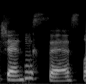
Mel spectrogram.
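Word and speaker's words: Genasis: It's spelled Genesis, like with an A. So whenever I look at it, I just thought it was Genesis.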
